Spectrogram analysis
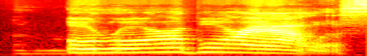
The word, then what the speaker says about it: aurora borealis: as how do you say it correctly aurora aurora borealis there you go okay so that or oral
